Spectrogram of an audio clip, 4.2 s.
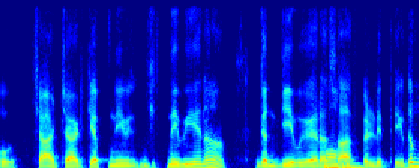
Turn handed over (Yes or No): No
